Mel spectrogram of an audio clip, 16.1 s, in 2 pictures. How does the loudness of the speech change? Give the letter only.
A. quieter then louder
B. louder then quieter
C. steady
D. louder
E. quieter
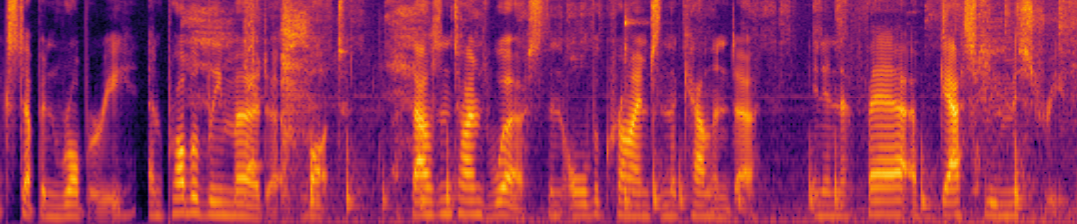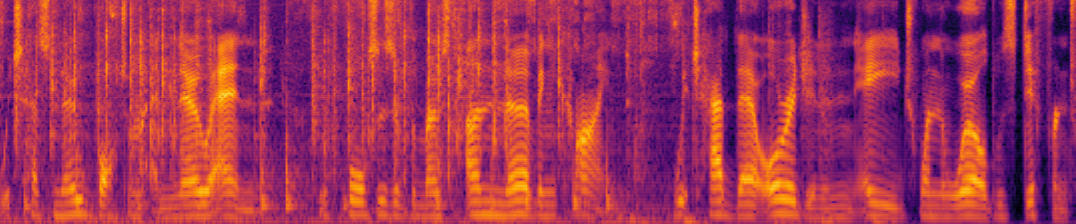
C.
